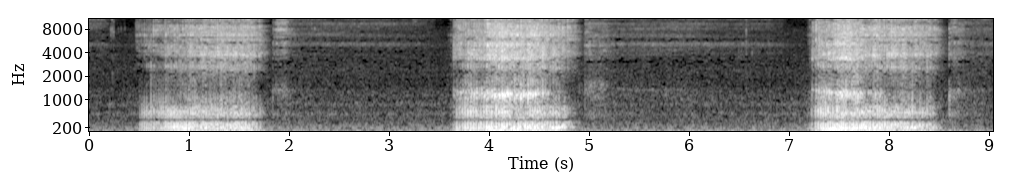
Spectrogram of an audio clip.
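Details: Adult Indian man snoring during sleep, nasal problem: loud, rough, rumbling snores about every 3.5 seconds, roughly 17 a minute, with quiet pauses between.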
